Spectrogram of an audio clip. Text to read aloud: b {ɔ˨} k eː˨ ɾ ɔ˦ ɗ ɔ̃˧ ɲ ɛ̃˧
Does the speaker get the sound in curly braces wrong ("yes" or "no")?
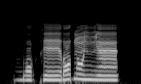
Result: no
